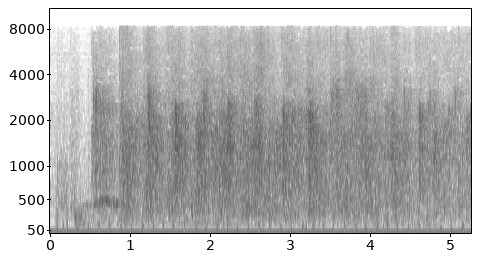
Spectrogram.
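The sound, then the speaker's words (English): Audience applause at a poetry reading: dense, steady clapping that begins after a brief quiet moment and carries on evenly for about five seconds. “Nate Goldeisen, ladies and gentlemen. Give him a hand.”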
